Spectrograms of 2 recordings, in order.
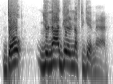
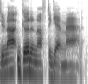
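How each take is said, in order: First: Louder, higher, hammering not; emphatic punchline. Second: Said in the usual way. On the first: Real, not acted. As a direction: land grandpa's line as the lesson. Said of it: "repeating grandpa's line as her message". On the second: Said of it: "he looks at you and he says".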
